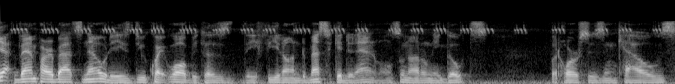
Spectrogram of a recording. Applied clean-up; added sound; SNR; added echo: none; Cricket; 13 dB; none.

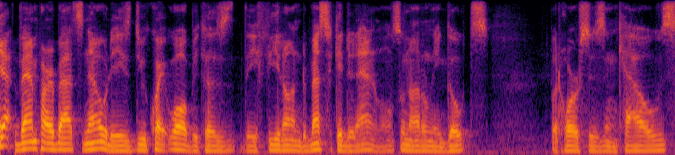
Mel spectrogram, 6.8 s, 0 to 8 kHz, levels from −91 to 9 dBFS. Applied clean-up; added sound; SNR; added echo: none; none; none; none.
